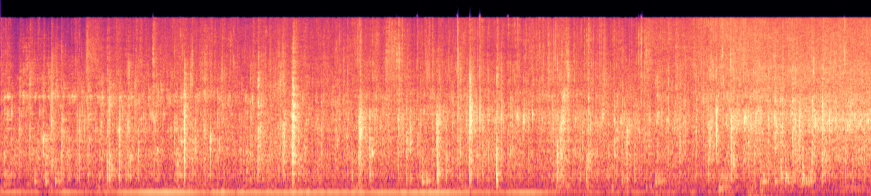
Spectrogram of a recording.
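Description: Already-cooked chicken pieces browning in hot oil on a comal: a steady sizzle with frequent sharp pops and crackles, growing a little stronger near the end.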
